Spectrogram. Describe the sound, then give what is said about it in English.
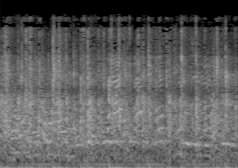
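Applause from an audience at a live jazz show, greeting the drummer, a dense, steady wash of clapping with crowd voices mixed in throughout. “we have Leo Morris on the drum. Give him a nice hand.”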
